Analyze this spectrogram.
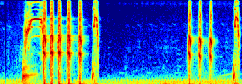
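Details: Moorhen calling: a rising squeal, then a fast run of five sharp, clipped clucks, a brief squawk, a pause, and a second burst of three clucks ending in another squeal.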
